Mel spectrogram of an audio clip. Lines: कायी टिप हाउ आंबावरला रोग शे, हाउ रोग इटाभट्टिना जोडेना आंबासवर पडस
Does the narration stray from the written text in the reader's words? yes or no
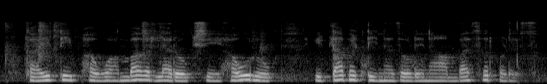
no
